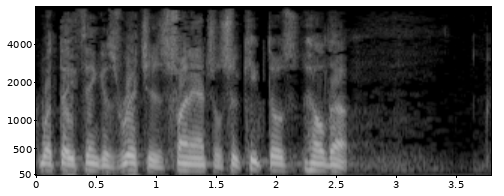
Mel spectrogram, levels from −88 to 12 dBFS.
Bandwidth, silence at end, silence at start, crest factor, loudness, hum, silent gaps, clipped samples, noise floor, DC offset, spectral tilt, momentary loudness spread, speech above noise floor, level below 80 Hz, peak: 8 kHz; 1.15 s; 0 s; 16 dB; -24 LUFS; none; none; under 0.1%; -59 dBFS; under 0.1%; -5.5 dB/octave; 3 LU; 35 dB; -60 dBFS; -10 dBFS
